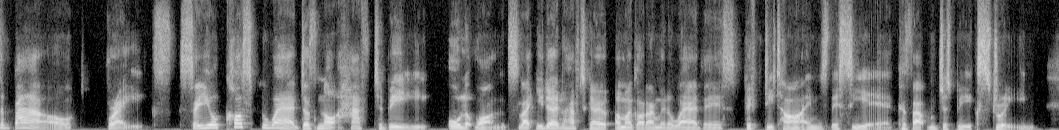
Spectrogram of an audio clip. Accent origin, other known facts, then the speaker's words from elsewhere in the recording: Tanzania; I am of African or-, origin, I'm from Tanzania in East Africa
